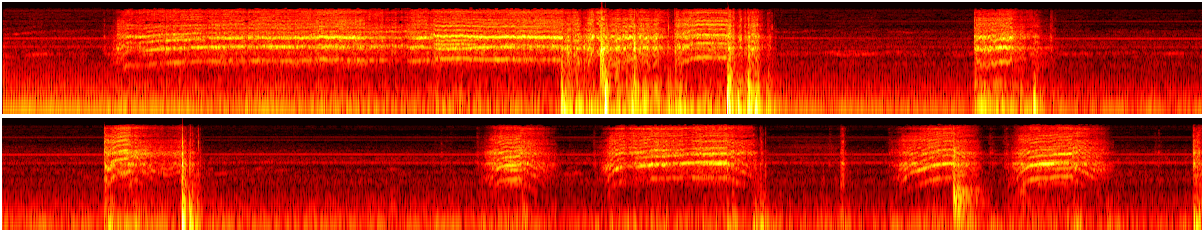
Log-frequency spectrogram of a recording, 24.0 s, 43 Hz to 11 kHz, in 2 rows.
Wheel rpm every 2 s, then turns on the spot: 30, 160, 160, 130, 30, 40, 10, 0, 20, 80, 40, 60.
10-12 18-20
